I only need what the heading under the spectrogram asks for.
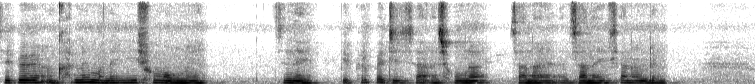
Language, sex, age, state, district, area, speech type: Bodo, female, 45-60, Assam, Kokrajhar, rural, spontaneous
